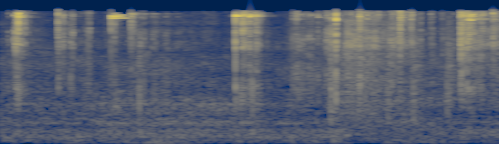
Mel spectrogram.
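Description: Nickels clinking against one another as they are handled and pushed about, several short sharp clicks spread through the two seconds.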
